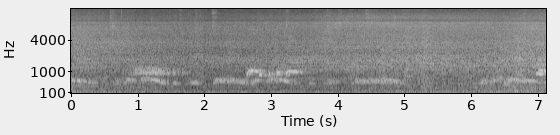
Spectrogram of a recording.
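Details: Wild-caught local zebra dove singing steadily in the early morning. Low, gurgling coos run one after another with a few higher rolling notes, over constant background hiss.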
